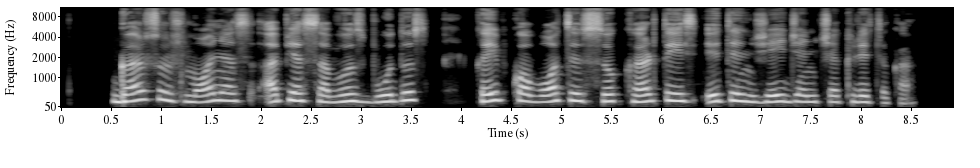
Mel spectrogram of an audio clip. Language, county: Lithuanian, Kaunas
